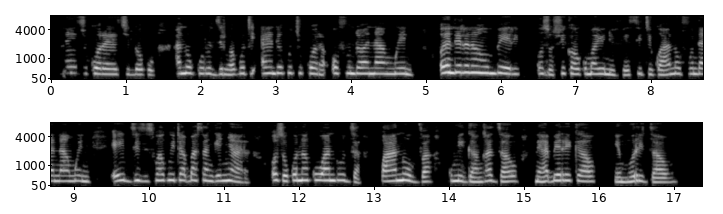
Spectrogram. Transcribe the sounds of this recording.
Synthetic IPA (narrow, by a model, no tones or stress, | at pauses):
naet͡ʃiko̞ɾajet͡ʃiɗo̞ko | ano̞kuɾud͡zirwakutiʔae̞nde̞kut͡ʃiko̞ɾaʔofundawonaːmwe̞ni | o̞e̞nde̞rerawombe̞ɾi | o̞zo̞ʂikawokumajunivʱe̞sitikwaːno̞fundanaːmwe̞ni | eid͡zid͡ziswakuitaɓasaŋɡe̞ɲaɾa | ozo̞ko̞nakuwandud͡za | kwaːno̞b͡va | kumiɡʱaŋɡad͡zawo̞ | ne̞aɓe̞ɾe̞kawo̞ | ne̞m̤uɾid͡zaːwo̞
